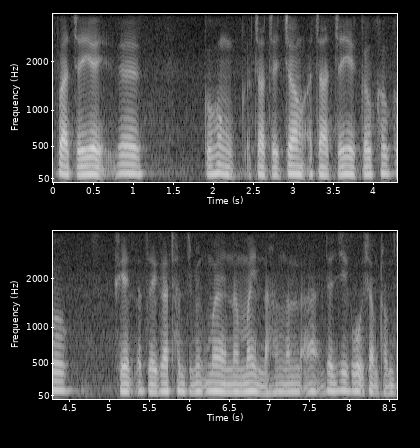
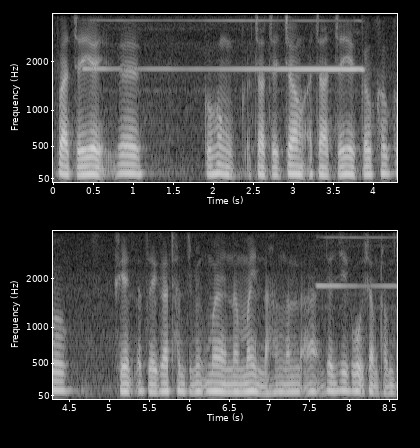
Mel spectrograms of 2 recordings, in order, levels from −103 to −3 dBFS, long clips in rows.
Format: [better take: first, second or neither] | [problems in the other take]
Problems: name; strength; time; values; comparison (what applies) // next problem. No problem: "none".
first | background sound (Wind instrument, woodwind instrument); 12 dB below the speech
